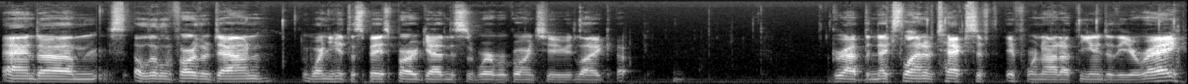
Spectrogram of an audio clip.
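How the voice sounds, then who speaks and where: A man narrating a software tutorial casually and informally, thinking aloud as a host with a wry streak. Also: mid-range voice, fairly even intonation, brisk, smooth.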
